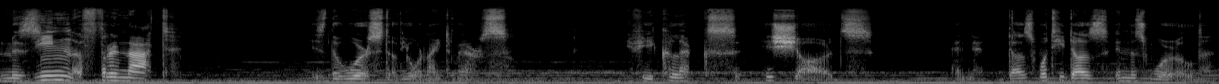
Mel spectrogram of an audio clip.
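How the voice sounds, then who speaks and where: A man in a put-on character voice at a very slow pace, over clear background music. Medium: actual play. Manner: cold, measured, aloof.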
